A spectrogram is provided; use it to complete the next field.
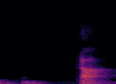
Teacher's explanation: Tapi makhraj hurufnya berbeda dia. Kalau qaf itu dipangkal, kalau kaf itu agak naik dikit. Itu tergolong lisan, al-lisan namanya. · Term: huruf kaf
